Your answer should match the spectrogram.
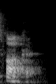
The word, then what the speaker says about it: Thakur: It is Thakur. We were told by Ravi there, and so we'll practice that one. I'm assuming it's T and not a Th.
